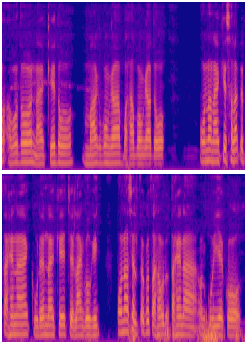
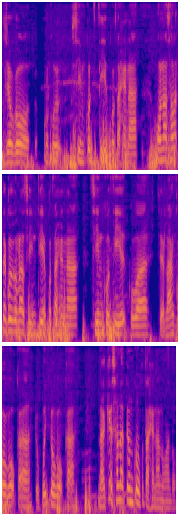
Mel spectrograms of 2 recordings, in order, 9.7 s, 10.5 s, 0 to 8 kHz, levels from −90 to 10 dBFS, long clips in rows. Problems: constant background noise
